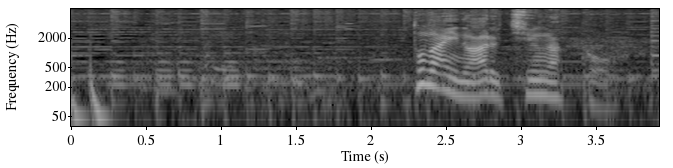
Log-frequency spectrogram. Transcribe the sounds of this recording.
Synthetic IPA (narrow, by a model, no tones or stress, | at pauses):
t̪o̞naino̞aɾɯ̟t͡ɕɨːŋakʰːo̞̰ː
